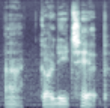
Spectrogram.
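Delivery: ordinary delivery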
